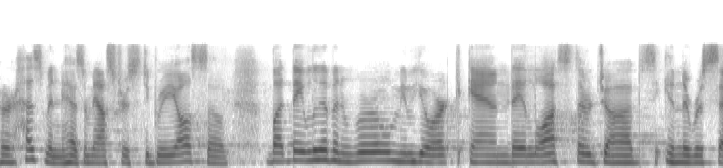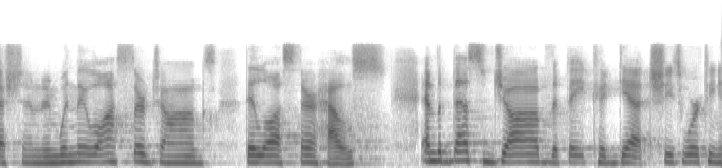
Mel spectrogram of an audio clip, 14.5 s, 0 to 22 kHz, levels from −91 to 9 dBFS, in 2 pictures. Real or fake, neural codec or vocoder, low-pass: fake; codec, 16 kHz, 1 kbps, X-Codec, HuBERT features, trained on balanced general audio; 7.2 kHz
